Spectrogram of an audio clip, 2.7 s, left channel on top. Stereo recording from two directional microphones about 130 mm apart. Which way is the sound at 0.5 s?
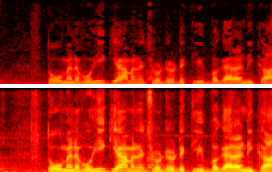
20° right (ahead or behind).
